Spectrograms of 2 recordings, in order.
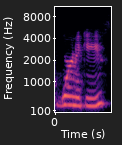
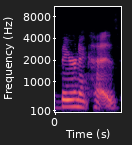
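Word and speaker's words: Wernicke: three it looks like Wares but the correct pronunciation is Vera area this is one of those German words W makes a v Sound vero's area is what helps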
